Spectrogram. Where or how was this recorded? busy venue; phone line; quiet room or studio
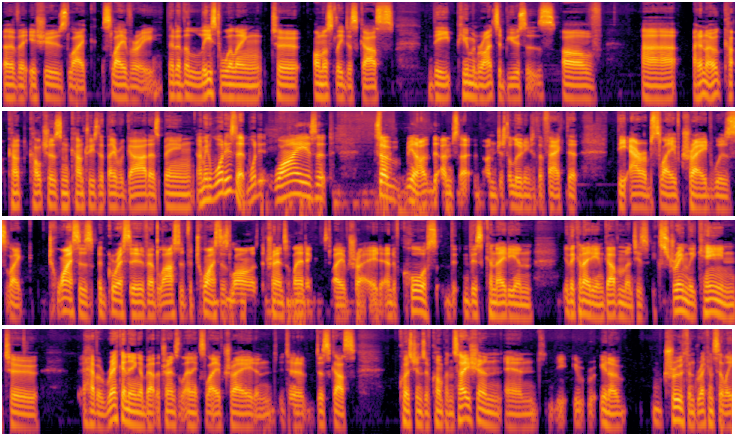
quiet room or studio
